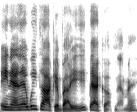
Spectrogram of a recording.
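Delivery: put-on New York Italian accent. Joining a friend's talk on mafia voices, showing a new york italian accent. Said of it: "the New York Italian".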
